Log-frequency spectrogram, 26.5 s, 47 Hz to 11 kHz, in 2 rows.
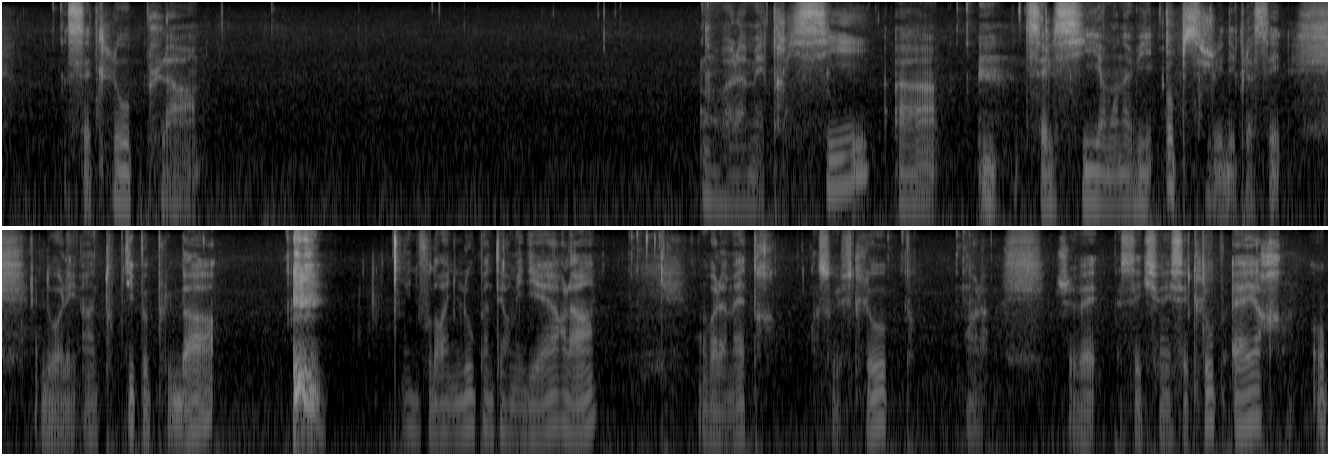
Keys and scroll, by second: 11.9 ctrl+z, 12.5 ctrl+z.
